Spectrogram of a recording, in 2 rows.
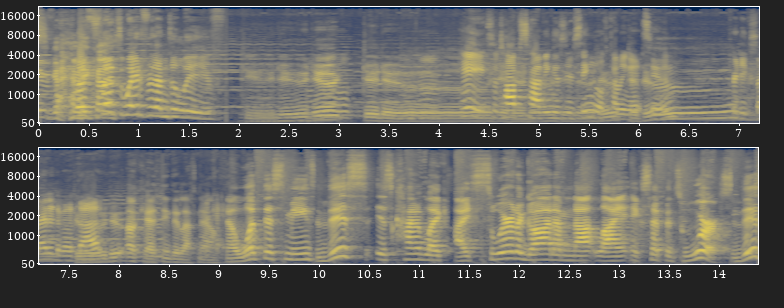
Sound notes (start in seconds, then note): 1.6 waiting for Moms to leave humming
